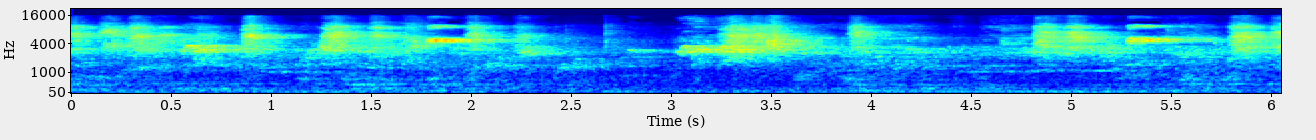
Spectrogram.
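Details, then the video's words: Yellow budgerigar nestlings, day 7 after hatching from four eggs, beg hungrily with harsh, breathy rasps in short bursts, some with a brief squeaky edge. "yellow budgies take caire of their nest and hatching 4 eggs and they are very hungry"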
